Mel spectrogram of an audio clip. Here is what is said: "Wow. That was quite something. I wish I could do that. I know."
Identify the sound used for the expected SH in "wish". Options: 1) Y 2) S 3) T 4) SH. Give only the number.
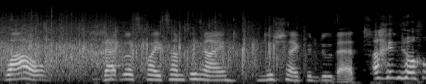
4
